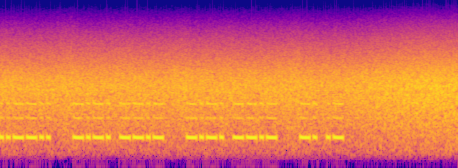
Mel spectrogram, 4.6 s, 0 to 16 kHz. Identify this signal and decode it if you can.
Morse code, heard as a keyed tone, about 36 wpm, 550 Hz, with radio static. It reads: … CQ CQ NA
